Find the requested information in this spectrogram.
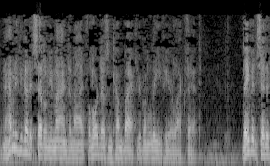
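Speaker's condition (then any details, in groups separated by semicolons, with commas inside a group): No condition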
